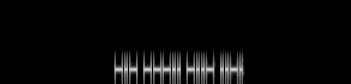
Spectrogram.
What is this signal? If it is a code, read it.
Morse code, heard as a keyed tone, about 50 wpm, 700 Hz. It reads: K8XF
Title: Call Signs - 50wpm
